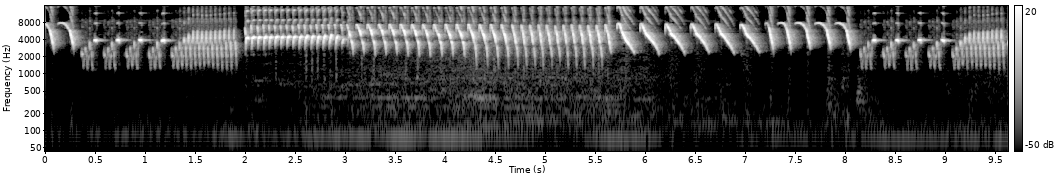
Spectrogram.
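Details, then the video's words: Belgian canary song used for training young canaries: fast varied trills, a run of rapid descending notes, a dense buzzy rolling passage, then sweeping downward slurs and repeated chirps, all high-pitched and continuous. "Belgian Canary Singing Makes Your Canary Sound !! Best Training"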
